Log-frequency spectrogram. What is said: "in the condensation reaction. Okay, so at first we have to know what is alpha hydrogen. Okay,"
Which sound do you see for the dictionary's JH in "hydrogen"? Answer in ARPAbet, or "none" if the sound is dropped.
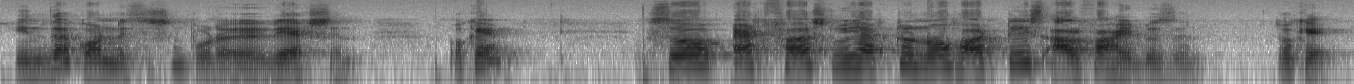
Z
